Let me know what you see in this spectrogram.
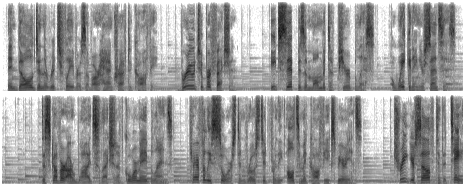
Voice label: Coffee Ad w music; Handcraft Coffee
